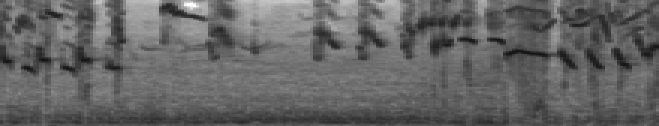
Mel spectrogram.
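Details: Mountain-slope orange-headed thrush singing to provoke other birds to sing: quick, jumbled sequence of sharp whistles, squeaky slurs and downward sweeps, about two notes per second, fairly irregular, over a low steady hum.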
